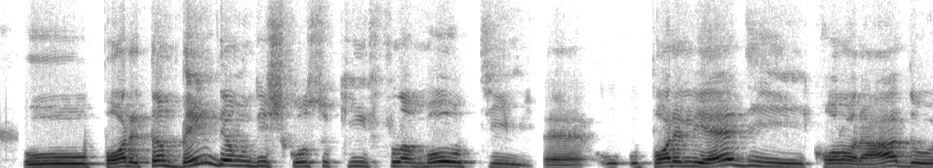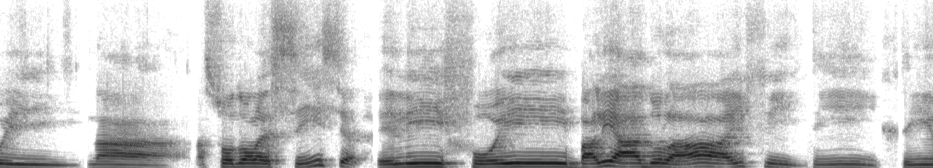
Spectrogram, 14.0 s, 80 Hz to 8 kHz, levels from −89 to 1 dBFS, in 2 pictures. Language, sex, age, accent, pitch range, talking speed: Portuguese, male, 20-39, Brazilian, 140-170 Hz, 130 wpm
